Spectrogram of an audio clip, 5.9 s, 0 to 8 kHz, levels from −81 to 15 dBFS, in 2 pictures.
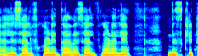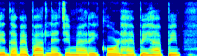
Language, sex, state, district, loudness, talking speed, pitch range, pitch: Kannada, female, Karnataka, Bidar, -15 LUFS, 120 wpm, 215-230 Hz, 225 Hz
